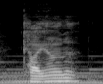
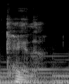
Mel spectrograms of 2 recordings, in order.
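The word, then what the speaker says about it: Caana: Cayana or Cana, I've heard it pronounced both ways, but this Sky Palace stands at 141 foot high.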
